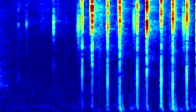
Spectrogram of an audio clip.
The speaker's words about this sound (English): What was that? That's my pen clicking.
